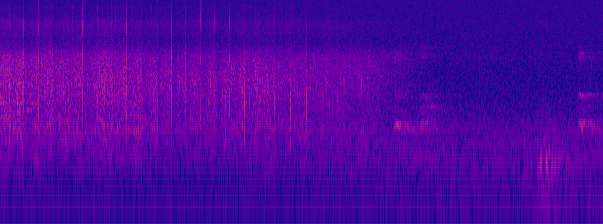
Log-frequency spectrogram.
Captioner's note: applause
